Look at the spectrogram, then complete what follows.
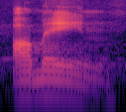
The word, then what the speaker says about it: amen: know what it is it sounds like this in Aramaic amain is the proper pronunciation of amen and it means I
